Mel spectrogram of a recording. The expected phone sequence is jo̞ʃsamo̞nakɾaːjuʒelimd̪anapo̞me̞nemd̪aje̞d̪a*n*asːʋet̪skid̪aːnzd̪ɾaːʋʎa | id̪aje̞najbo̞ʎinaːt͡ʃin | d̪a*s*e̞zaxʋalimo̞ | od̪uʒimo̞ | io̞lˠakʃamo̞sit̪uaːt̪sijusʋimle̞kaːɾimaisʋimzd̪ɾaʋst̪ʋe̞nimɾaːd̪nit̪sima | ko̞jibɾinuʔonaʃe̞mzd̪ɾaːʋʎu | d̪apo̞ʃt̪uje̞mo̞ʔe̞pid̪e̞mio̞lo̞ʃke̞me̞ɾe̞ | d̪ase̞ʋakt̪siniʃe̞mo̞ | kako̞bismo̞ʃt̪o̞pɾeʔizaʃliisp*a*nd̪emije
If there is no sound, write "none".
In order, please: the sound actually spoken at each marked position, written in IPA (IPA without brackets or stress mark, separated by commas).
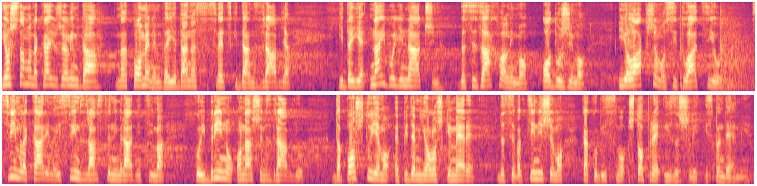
n, s, a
